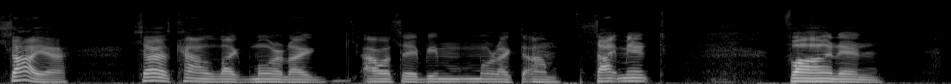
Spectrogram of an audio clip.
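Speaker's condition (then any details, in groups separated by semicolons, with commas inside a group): Down syndrome; genetic, extra copy of chromosome 21, known before age three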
